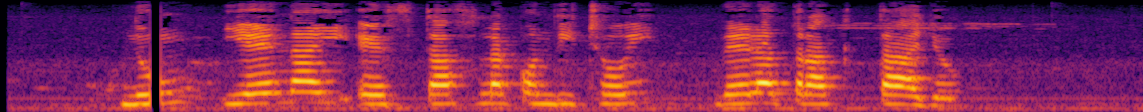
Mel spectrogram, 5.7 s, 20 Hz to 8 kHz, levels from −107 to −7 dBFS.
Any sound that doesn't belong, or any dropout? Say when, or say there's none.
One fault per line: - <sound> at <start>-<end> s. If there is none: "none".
- dropout at 0.7-0.8 s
